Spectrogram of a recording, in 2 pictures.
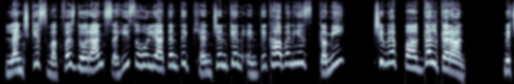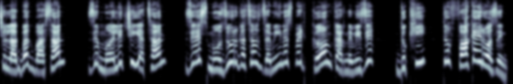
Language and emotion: Kashmiri, angry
